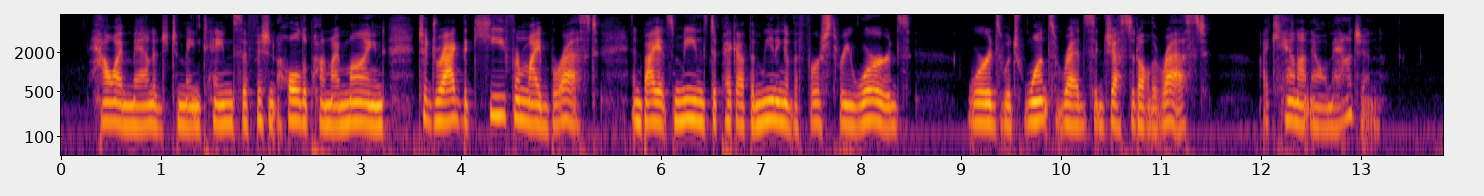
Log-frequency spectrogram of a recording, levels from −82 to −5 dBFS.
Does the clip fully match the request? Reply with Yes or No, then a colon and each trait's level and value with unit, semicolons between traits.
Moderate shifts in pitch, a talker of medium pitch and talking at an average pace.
No: narrow, 2.0 semitones; medium, 160 Hz; average, 190 wpm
